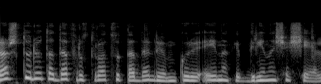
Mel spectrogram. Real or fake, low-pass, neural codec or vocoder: real; 7.2 kHz; none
